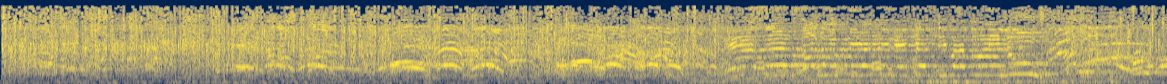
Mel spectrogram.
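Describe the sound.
A gathered crowd outside an arrival hall claps and calls out to the departing Catholicos, a dense, steady wash of applause with many overlapping shouting voices that continues throughout.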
